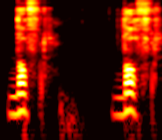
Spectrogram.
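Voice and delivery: dhufr with a heavy, dark emphatic dh. Shown as a demonstration. Teacher modelling emphatic dh in dhufr. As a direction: dhufr from the back of the mouth. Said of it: "the emphatic".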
